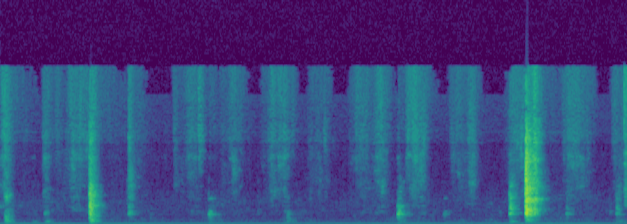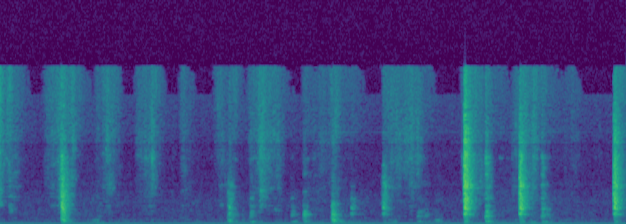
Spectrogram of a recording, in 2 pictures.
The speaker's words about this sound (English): All right, so I'm just breaking apart some of this Beyond Meat in my frying pan.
